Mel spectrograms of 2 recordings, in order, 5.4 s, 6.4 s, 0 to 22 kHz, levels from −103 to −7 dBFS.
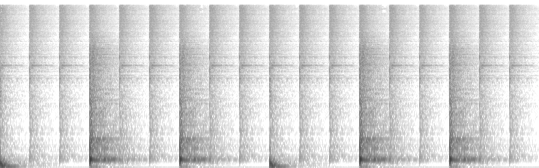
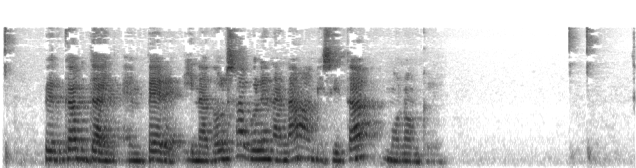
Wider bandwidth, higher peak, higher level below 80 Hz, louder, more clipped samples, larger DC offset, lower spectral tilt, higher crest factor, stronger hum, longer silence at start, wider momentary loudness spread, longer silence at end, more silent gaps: first, 19.5 kHz vs 11.5 kHz; second, -24 dBFS vs -4 dBFS; about the same, -60 dBFS vs -62 dBFS; second, -47 LUFS vs -21 LUFS; neither; neither; about the same, -4.5 dB/octave vs -4.5 dB/octave; first, 24 dB vs 18 dB; neither; about the same, 0 s vs 0.05 s; second, 13 LU vs 17 LU; second, 0.1 s vs 0.45 s; neither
